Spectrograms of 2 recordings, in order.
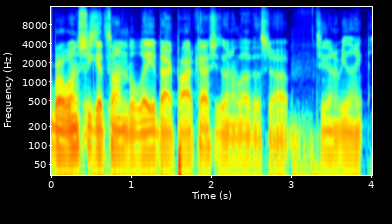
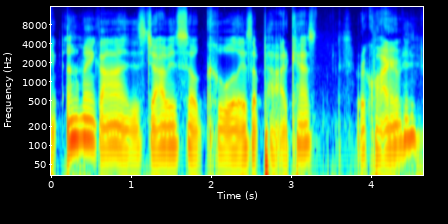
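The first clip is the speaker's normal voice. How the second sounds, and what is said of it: California girl voice. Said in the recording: “Why does she sound like a Cali girl?”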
